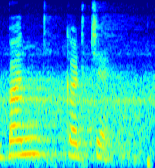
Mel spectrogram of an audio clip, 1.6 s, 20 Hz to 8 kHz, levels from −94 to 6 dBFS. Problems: constant background noise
